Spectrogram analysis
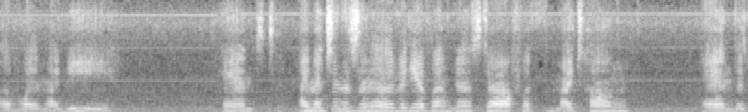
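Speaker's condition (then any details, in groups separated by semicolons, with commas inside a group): Spinal muscular atrophy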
